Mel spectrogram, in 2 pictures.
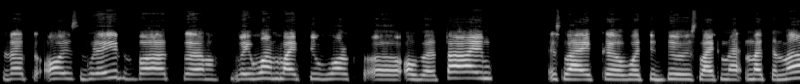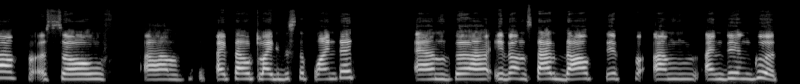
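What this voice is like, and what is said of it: Speaks with a foreign accent. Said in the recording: “It's my accent probably”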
